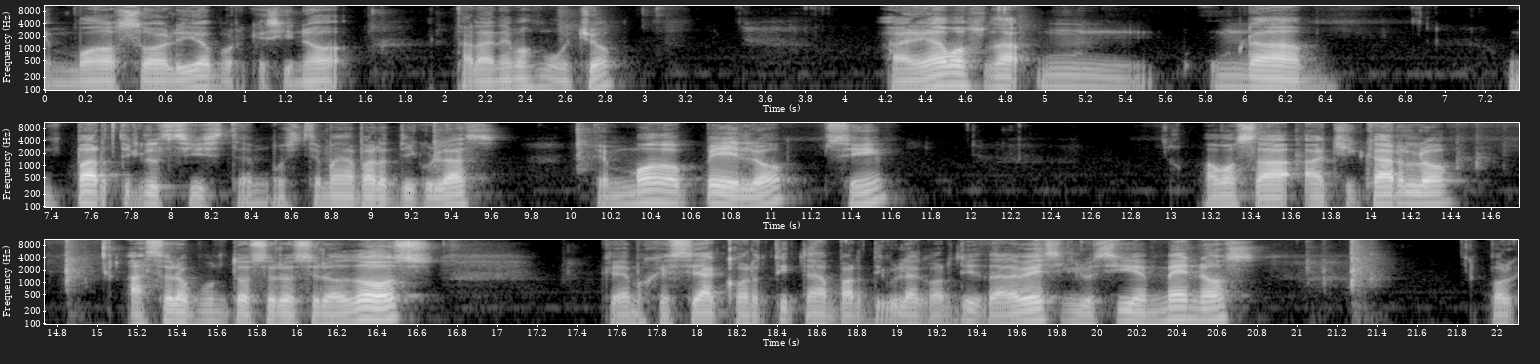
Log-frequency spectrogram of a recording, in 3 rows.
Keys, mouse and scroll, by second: 1.3 middle drag, 1.5 middle click, 1.7 middle click, 14.4 KP_0, 17.4 middle click, 17.8 middle click.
